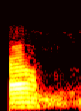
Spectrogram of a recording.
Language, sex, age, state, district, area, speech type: Bodo, male, 45-60, Assam, Kokrajhar, urban, conversation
